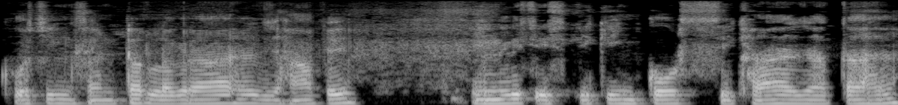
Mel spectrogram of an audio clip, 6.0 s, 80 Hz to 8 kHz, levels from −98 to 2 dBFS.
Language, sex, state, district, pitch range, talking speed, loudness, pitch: Hindi, male, Uttar Pradesh, Gorakhpur, 115-120 Hz, 130 wpm, -25 LUFS, 120 Hz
